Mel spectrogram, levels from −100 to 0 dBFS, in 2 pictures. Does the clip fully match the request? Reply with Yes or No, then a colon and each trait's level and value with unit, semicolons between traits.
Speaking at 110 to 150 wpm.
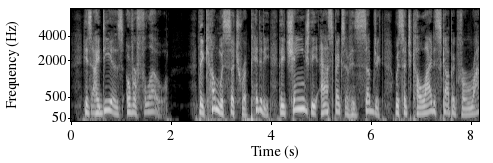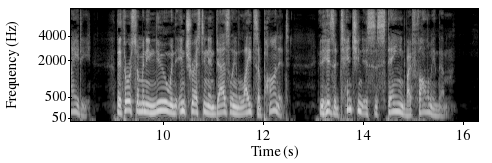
Yes: average, 145 wpm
